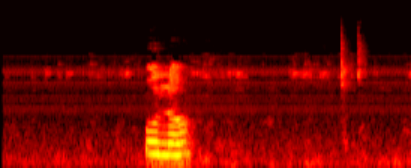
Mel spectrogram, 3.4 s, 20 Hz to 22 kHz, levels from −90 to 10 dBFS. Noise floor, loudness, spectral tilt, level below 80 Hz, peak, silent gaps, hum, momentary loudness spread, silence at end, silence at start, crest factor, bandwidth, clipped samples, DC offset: -56 dBFS; -20 LUFS; -6 dB/octave; -60 dBFS; -4 dBFS; none; none; 27 LU; 0.55 s; 1.2 s; 22 dB; 9.2 kHz; under 0.1%; under 0.1%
